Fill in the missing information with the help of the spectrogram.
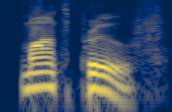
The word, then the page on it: mothproof: American English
